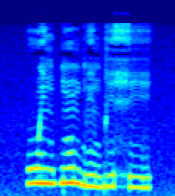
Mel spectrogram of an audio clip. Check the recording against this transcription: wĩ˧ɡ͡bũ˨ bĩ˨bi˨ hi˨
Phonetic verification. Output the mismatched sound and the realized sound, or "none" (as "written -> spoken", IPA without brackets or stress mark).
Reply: ũ˨ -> ũ˧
